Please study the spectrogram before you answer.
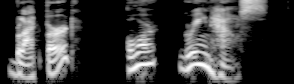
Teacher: For compound nouns, the emphasis falls on the first part of the word.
